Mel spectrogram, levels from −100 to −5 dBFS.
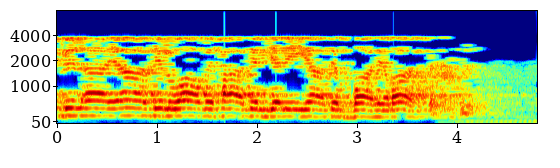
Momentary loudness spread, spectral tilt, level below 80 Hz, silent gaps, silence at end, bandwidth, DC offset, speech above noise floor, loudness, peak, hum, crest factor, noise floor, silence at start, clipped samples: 8 LU; -7 dB/octave; -56 dBFS; none; 0.4 s; 4.1 kHz; under 0.1%; 25 dB; -12 LUFS; 0 dBFS; none; 14 dB; -38 dBFS; 0 s; under 0.1%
